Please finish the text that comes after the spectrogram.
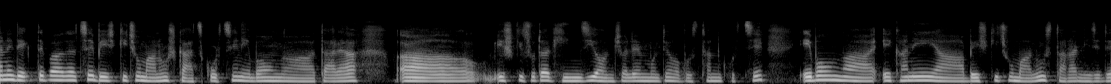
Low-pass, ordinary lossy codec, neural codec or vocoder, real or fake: none; none; codec, 16 kHz, 1 kbps, X-Codec, WavLM features, trained on Multilingual LibriSpeech; fake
